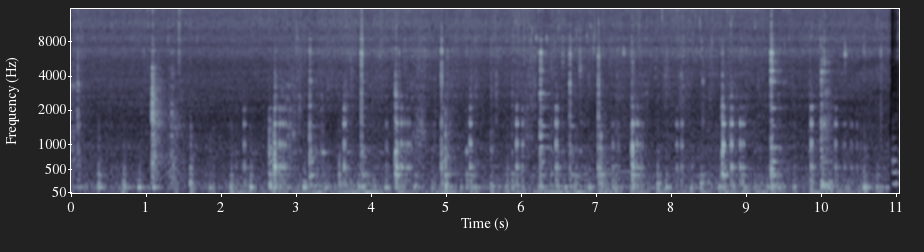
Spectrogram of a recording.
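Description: Something frying in a pan while being stirred for rava pongal, with a soft sizzle under frequent scraping, tapping strokes of the spoon against the pan, fairly quiet and close.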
